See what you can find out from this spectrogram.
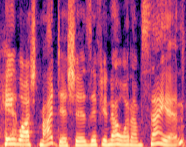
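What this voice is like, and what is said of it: Put-on 1920s-style accent. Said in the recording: “That's my 20s accent.”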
